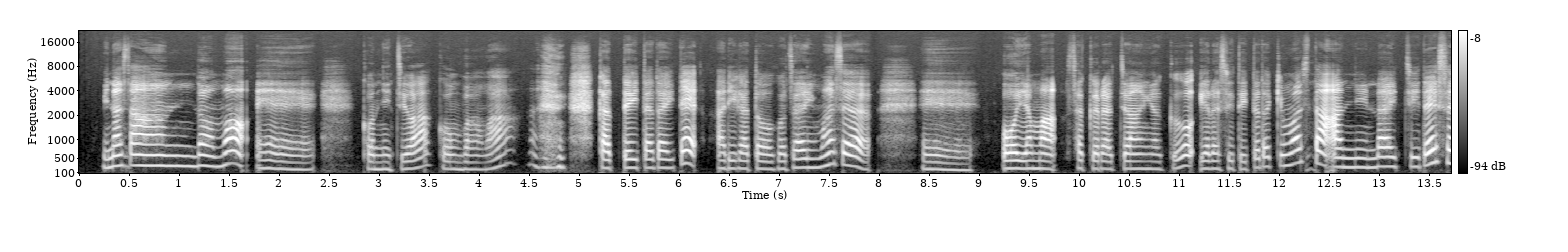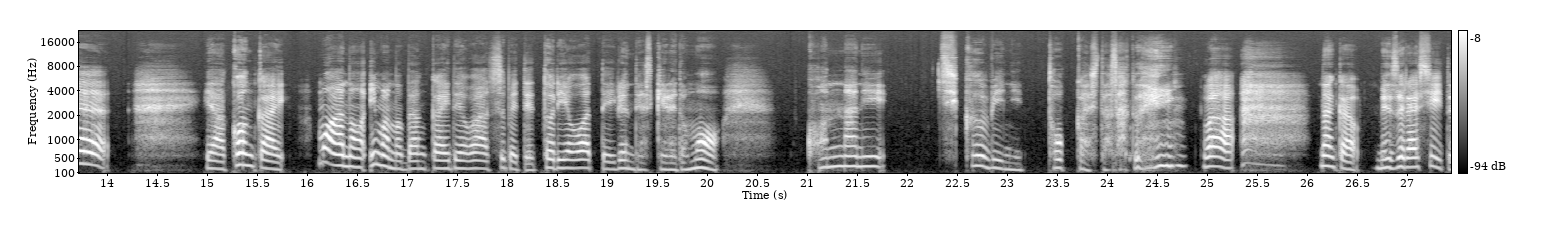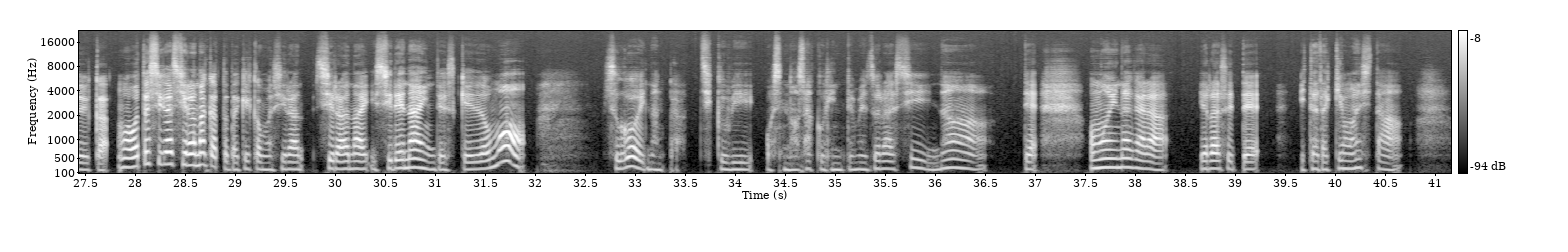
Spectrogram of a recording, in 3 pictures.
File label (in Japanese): フリートーク, ASMR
